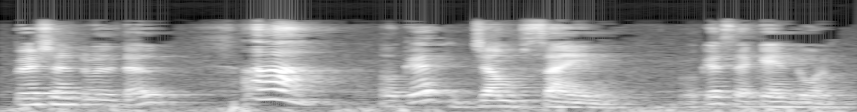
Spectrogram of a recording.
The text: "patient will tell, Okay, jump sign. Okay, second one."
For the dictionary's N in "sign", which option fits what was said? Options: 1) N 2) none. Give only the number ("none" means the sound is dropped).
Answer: 1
